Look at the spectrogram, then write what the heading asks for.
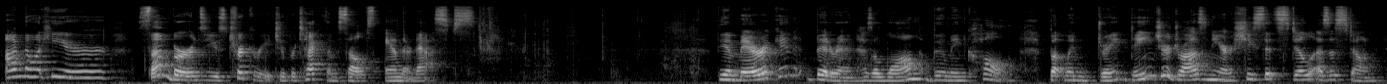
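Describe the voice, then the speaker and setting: A woman reads a nature picture book aloud as expressive narration meant for children. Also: medium pitch, a little slow. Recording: echoey room.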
